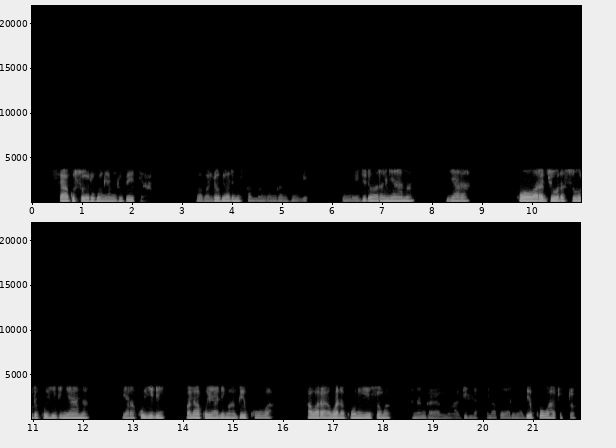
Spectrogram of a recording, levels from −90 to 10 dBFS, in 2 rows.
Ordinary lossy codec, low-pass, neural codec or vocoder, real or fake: Opus, 24 kbps; 3.6 kHz; codec, 44.1 kHz, 7.8 kbps, Pupu-Codec; fake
